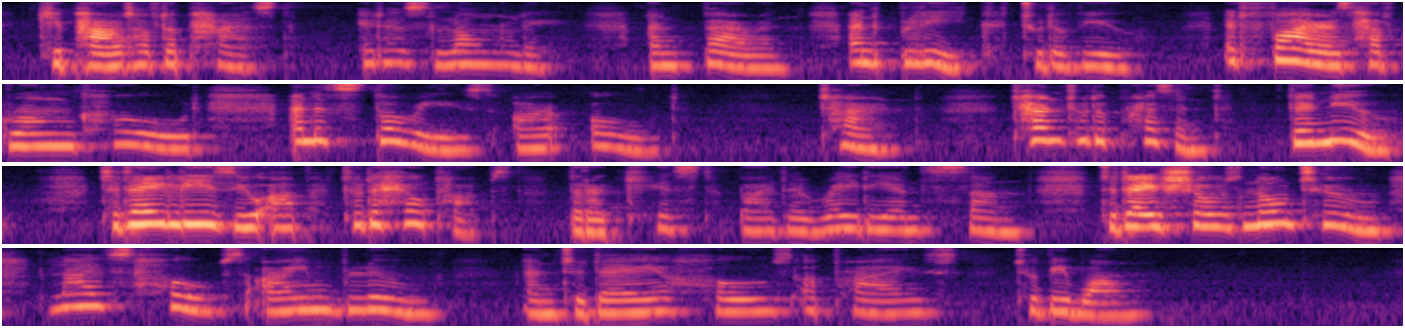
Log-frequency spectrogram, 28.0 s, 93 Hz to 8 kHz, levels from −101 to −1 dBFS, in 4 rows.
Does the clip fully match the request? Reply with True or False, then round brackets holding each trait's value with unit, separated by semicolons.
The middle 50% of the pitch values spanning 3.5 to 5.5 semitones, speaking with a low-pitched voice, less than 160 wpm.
False (3.9 semitones; 225 Hz; 140 wpm)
